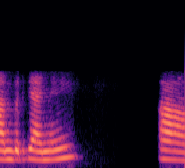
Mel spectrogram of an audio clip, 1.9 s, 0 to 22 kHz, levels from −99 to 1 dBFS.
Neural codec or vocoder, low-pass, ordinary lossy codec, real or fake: codec, 16 kHz, 0.5 kbps, X-Codec, WavLM features, trained on Multilingual LibriSpeech; 3.6 kHz; Opus, 16 kbps; fake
